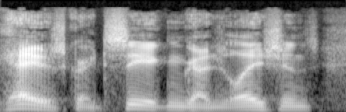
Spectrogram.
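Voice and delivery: low, soft imagined coach; Coach Altman. Retold or imitated. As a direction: imitate a coach quietly congratulating. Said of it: "He'd be like".

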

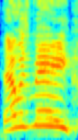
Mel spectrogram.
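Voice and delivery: high, loud boastful yell; proud coach. Retold or imitated. Coach Harbaugh boasting to the team after his kickoff film, loud and high. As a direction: crow it to the whole room. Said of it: "He's like".

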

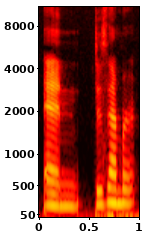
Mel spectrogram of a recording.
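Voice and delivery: ordinary talk, nothing marked

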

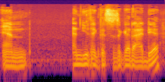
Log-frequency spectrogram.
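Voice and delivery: low, deliberate questioning with long pauses; lightly voiced wise adviser, incredulous; Morgan Freeman. Adviser questioning a plan to blackmail Mister Wayne's kind, low Morgan Freeman impression. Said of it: "it's always that voice".

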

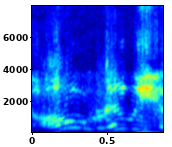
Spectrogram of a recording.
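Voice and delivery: high, impressed "Oh, really?"; mock surprise. Escort hearing he's from Wisconsin, surprised high. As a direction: play her bright surprise.

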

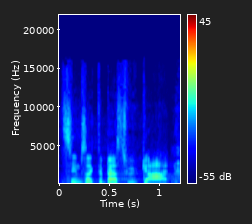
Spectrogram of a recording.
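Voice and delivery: resigned king. Acted. Saul voiced, resigned.

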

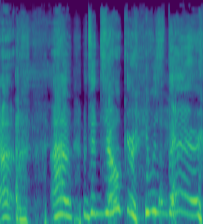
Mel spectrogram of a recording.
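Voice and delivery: high-pitched, protesting mock voice; imitated arguing. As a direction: imitate a friend insisting, voice climbing sharply. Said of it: "arguing with everybody".

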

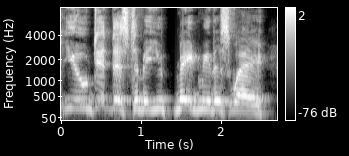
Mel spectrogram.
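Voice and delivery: high, wailing troll accusation. Retold or imitated. Troll blaming Anya for his state, high aggrieved voice. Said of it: "the troll is like".

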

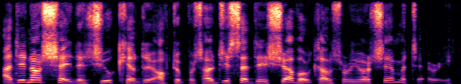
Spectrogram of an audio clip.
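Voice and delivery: put-on quick accented villainess; Sans Serif, defensive. Denying she accused him, quick accented protest. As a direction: protest briskly, in character accent.

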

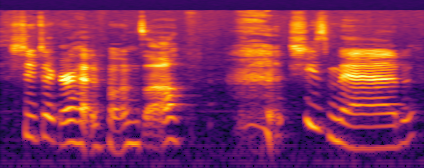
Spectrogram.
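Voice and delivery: ordinary talk, nothing marked

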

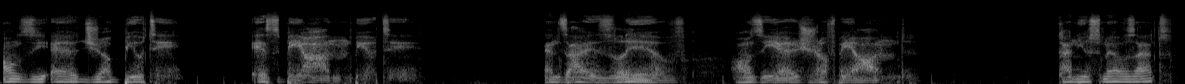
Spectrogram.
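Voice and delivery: slow breathy whispered perfume commercial; sultry perfume ad. Pretend. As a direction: whisper it like a cheesy fragrance ad. Mock perfume commercial break.

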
